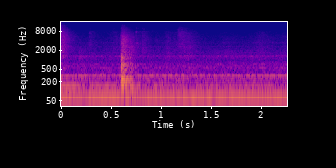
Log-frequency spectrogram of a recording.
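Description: A single sharp knock about half a second in, over a steady low room hum, with a few fainter clicks.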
